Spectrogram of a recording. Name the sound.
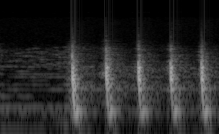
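knocking on a door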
